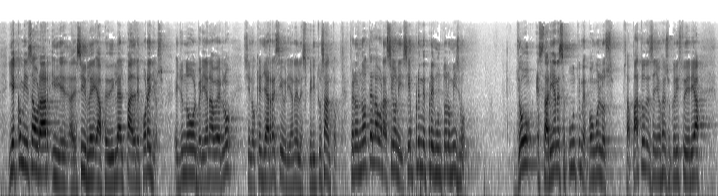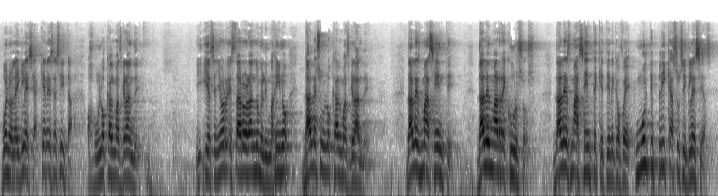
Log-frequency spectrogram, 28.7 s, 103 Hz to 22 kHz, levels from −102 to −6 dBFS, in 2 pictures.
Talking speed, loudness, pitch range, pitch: 190 wpm, -20 LUFS, 170-205 Hz, 185 Hz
